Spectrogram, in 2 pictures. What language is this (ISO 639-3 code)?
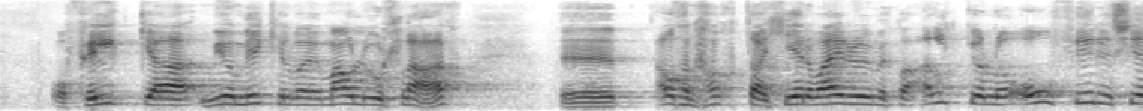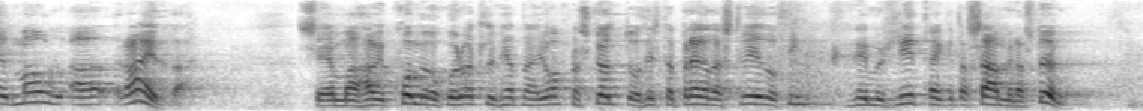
isl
